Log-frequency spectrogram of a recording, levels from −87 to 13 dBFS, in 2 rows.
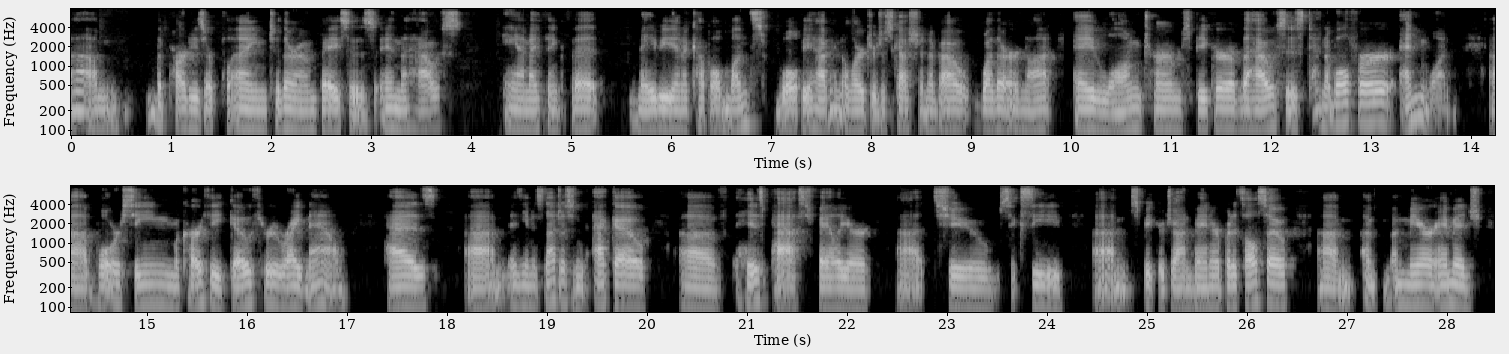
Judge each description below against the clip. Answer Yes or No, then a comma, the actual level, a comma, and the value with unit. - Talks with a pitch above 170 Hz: No, low, 105 Hz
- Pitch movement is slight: Yes, narrow, 1.4 semitones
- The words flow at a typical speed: Yes, average, 170 wpm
